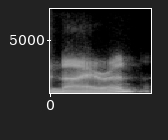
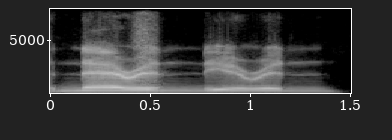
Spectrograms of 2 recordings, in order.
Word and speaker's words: Neirin: Yeah, Neirin. Rarely Neirin, unless someone's Welsh, and then they usually get it right.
